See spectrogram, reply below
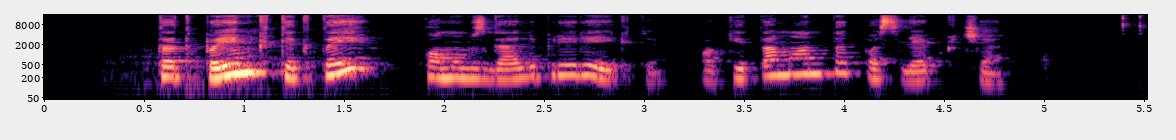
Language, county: Lithuanian, Vilnius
